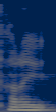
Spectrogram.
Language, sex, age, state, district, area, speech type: Bodo, female, 45-60, Assam, Kokrajhar, rural, spontaneous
